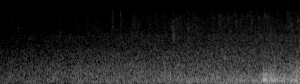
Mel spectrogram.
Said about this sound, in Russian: Дождь лил и лил, а потом снова лил. Облака толпились вокруг континента, точно чартерные рейсы, в которых разом позаканчивалось топливо. Они проскальзывали без очереди и выплескивали всю содержащуюся внутри воду на иссушенную землю.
